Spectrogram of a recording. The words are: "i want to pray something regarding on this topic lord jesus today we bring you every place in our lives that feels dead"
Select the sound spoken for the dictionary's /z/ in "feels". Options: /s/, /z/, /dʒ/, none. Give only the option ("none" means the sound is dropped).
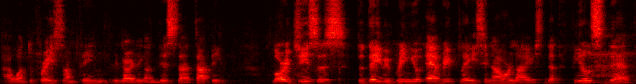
/s/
